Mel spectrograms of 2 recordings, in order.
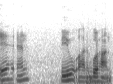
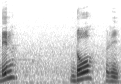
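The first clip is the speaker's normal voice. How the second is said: Dindori stretched out very slowly for the class; slowly drawn out; much slower than usual. Shown as a demonstration. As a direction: draw out each syllable of Dindori like a teacher. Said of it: "क्या नाम है?".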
